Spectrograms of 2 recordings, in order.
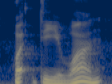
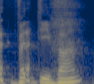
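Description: First: "What do you want" with ordinary W sounds; standard pronunciation. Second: Imitated Highland Scots, V for W; higher mock Highland take with "vid" and "vant"; Highland accent. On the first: Shown as a demonstration. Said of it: "I believe that is".

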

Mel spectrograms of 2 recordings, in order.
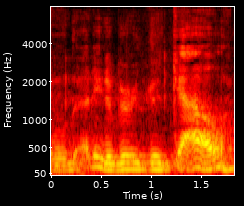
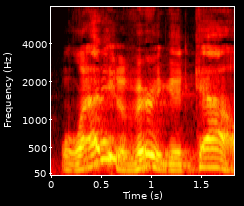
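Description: First: Imitating a cracking voice. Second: Imitating a cracking voice, laughing. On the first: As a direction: crack the voice mid-line. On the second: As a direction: let the voice crack on the quote. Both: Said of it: "his voice cracked a little".

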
